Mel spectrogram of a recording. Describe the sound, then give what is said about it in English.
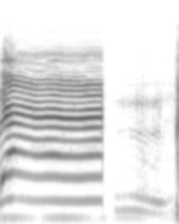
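A person imitates a sheep, holding one loud, steady, buzzy "baa" for about a second, then a softer, wavering second bleat that ends in a short breathy burst. “What sound does a sheep make?”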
